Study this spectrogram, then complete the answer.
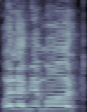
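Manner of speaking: high, loud, slow sweet-then-accusing wife voice; wife walks in on husband, mock sugary high voice; imitating wife. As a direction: mimic the wife's syrupy greeting turning to accusation. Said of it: "entra mi mujer al cuarto".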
